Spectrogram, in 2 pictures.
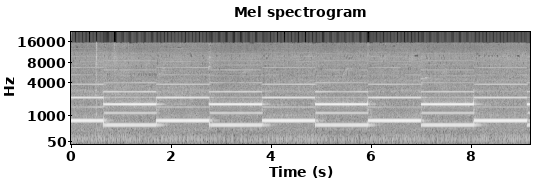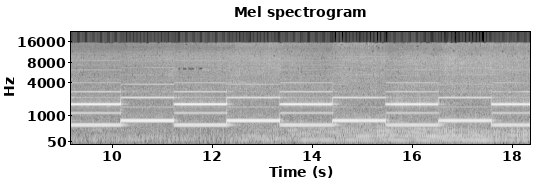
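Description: Electronic railway level-crossing alarm from the crossing's horn loudspeaker: a loud two-tone warning that alternates between a higher and a lower tone about once a second, signalling that a train is approaching. A low rumble builds underneath from about two-thirds of the way in.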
